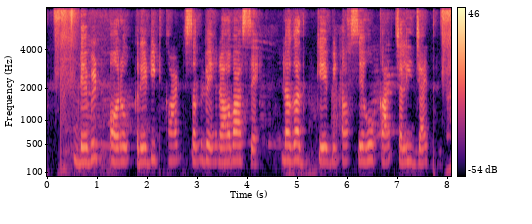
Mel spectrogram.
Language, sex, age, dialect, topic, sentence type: Maithili, female, 18-24, Bajjika, banking, statement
